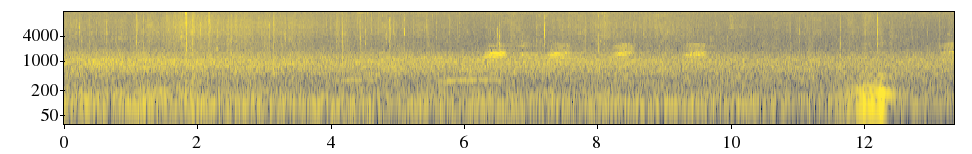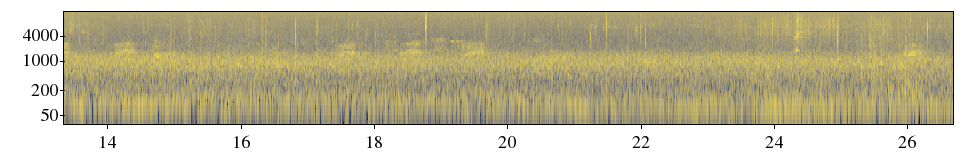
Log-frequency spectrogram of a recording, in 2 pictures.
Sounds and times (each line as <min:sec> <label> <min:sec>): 0:00.0 Gentle Breeze in Reeds 0:26.6
0:00.1 birds 0:15.2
